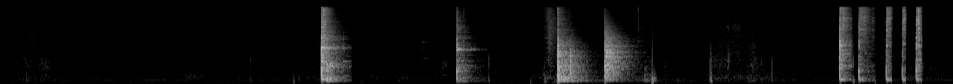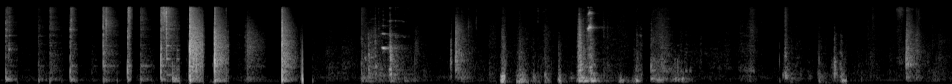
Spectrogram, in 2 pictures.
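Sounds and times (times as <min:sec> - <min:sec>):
hatchet chopping wood: 0:03.2 - 0:03.6, 0:05.6 - 0:06.4, 0:09.9 - 0:12.6.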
